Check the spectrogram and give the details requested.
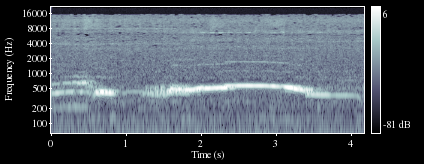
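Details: Puter Pelung dove in an October 2021 online song contest, Sragen, Indonesia: short opening notes, then a long, gently arching sustained coo over noticeable background hiss.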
